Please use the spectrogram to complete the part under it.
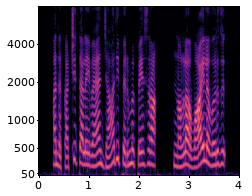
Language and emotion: Tamil, disgusted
